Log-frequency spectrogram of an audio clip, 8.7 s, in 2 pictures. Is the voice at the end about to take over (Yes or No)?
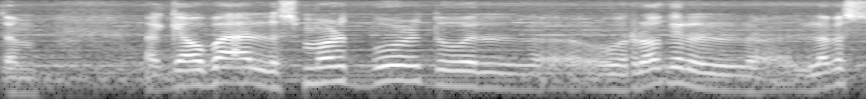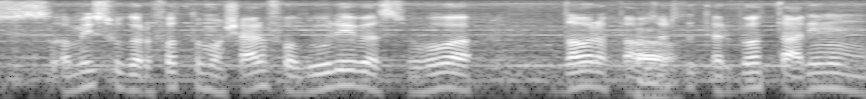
No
